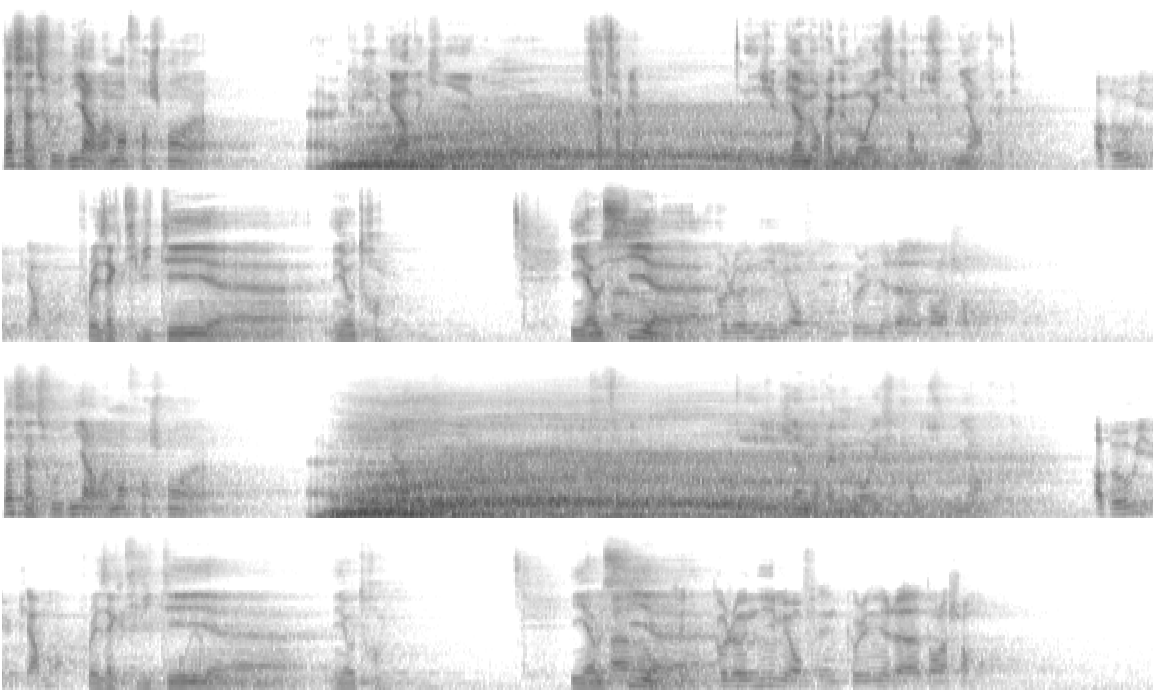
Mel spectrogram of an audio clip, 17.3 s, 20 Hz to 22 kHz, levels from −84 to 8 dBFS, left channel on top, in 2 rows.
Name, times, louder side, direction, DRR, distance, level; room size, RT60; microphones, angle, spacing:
voice 1, 0.0-1.5 2.3-4.8 5.5-7.5 9.3-11.5 12.5-14.0, left 5 dB, 45° left, 11 dB, 0.6 m, -37 dB
sound 1, 2.3-7.4, right 4 dB, 65° right, 0.4 m, -30 dB
voice 2, 8.2-9.1 9.9-10.2 13.2-16.0, right 4 dB, 85° right, 8 dB, 0.9 m, -44 dB
10.5 x 10.5 x 10.0 m, 2.4 s
head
